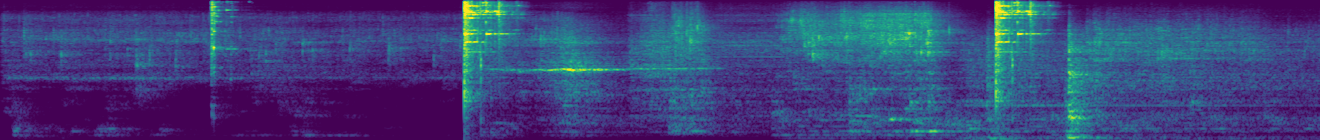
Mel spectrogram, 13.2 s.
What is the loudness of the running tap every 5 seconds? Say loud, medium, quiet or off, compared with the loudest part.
quiet, loud, loud.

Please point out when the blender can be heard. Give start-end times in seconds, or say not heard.
4.8-6.9.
